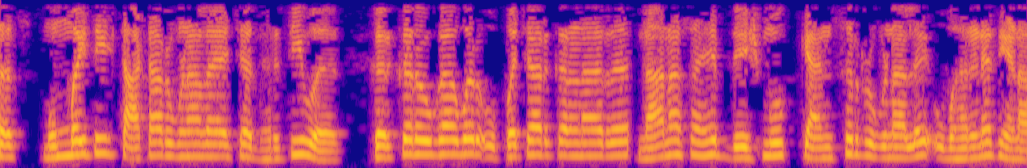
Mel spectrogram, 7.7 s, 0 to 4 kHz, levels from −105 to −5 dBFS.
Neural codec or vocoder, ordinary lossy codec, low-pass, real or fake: none; none; 3.6 kHz; real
